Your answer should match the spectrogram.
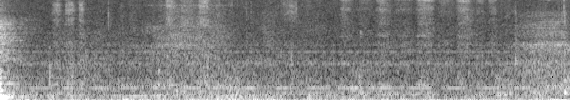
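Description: Faint scratching of a pencil drawing along a paper pattern piece.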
